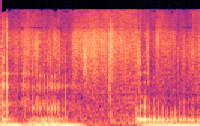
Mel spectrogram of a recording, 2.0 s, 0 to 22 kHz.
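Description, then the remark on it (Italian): A large dog, a 60 kg Maremma sheepdog, growls deeply, a loud, rumbling snarl that breaks off briefly and then surges back even stronger, with no one talking over it. “Ok, chi ha portato il cane?”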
